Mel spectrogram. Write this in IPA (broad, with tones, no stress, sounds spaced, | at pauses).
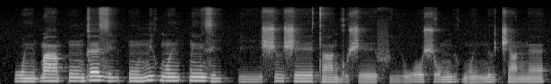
w ĩ˨ ɓ ã˧ p ũ˧ ɡ ɛ˦ z i˧ p ũ˧ n i˦ ɡʷ ĩ˦ k͡p ĩ˦ z i˧ k͡p iː˨ ʃ ɨ˦ ʃ eː˦ t ã˧ ɡ u˨ ʃ eː˨ f iː˨ w o˦ ʃ o˦ ŋ ɨ˦ ɡʷ ĩ˨ n ɨ˧ t͡ʃ ã˧ ŋ ɛ̃˧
